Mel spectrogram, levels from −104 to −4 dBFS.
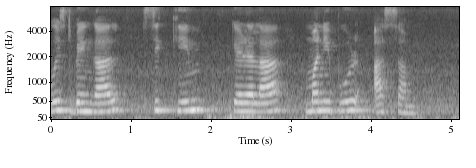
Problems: none marked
